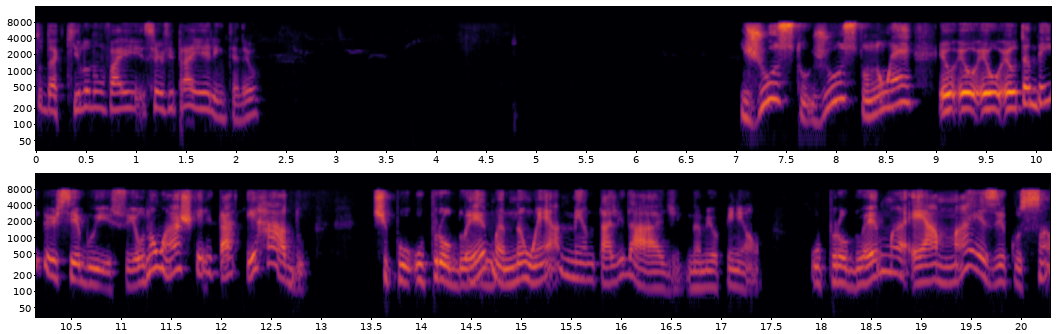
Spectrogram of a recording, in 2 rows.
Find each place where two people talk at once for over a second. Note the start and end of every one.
none

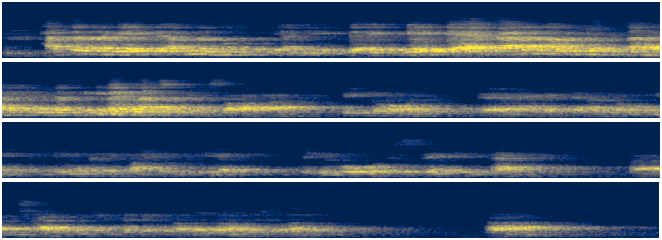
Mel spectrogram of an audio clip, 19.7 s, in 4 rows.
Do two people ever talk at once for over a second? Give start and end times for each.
4.2-6.3

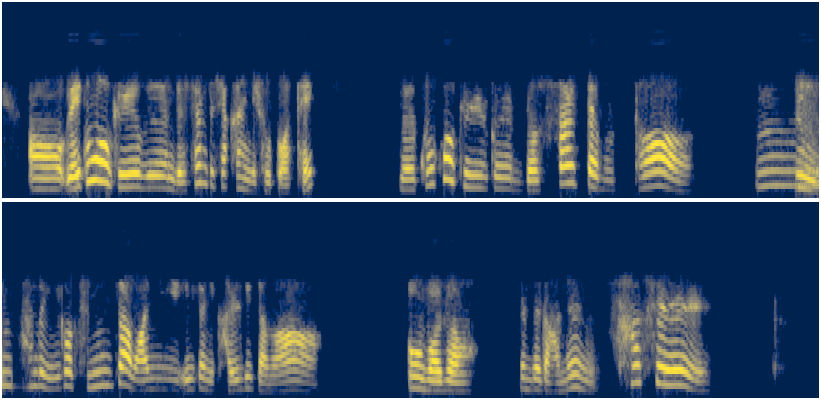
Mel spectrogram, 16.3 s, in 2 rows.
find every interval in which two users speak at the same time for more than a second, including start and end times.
none

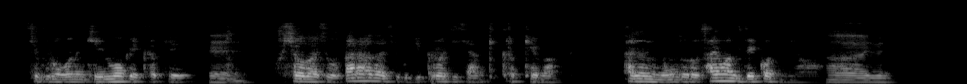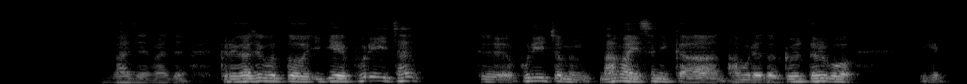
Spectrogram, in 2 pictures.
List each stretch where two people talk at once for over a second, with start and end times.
none

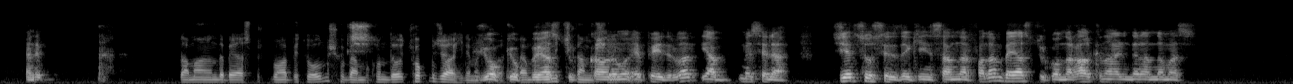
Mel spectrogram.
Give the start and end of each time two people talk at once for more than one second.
4.7-6.4

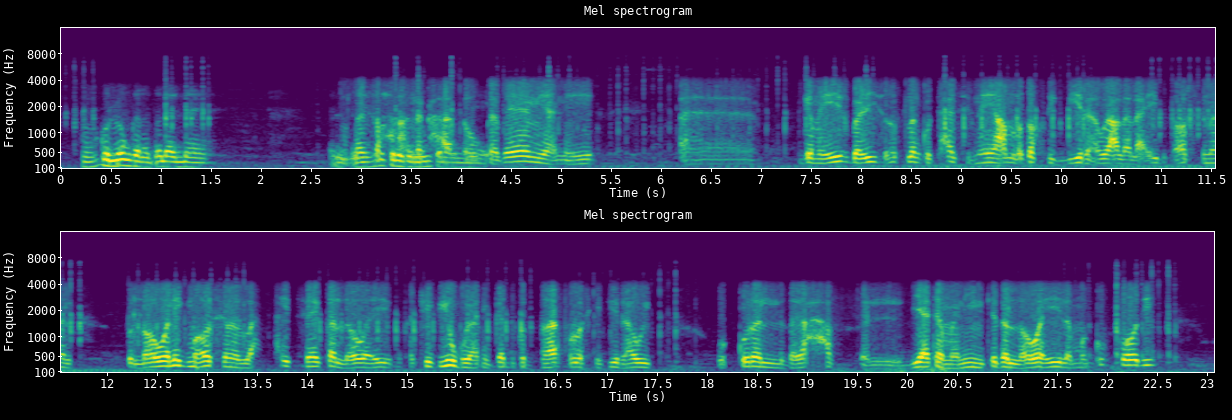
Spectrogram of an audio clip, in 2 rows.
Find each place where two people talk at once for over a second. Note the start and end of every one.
2.8-4.3

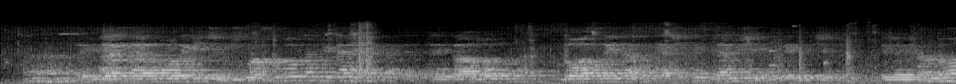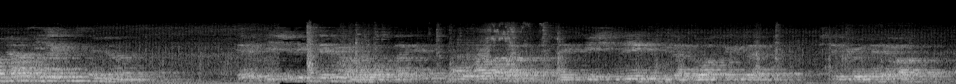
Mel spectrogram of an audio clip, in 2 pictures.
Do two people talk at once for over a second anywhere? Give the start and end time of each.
none

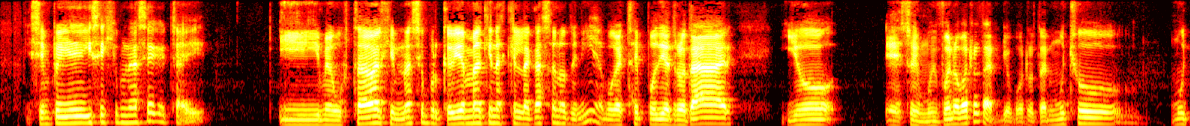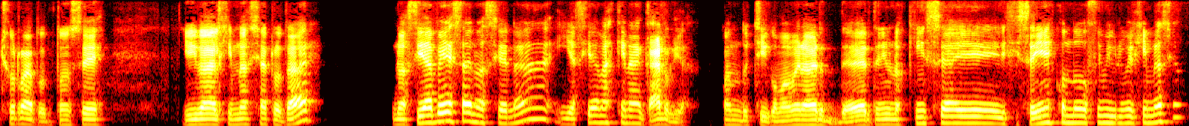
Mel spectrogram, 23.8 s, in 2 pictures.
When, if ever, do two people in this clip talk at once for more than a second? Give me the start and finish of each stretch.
none

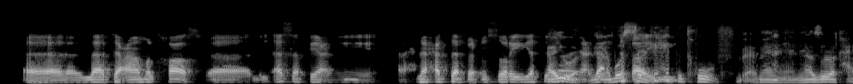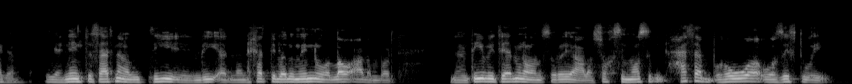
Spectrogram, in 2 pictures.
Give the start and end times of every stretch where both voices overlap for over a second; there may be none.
5.5-6.8

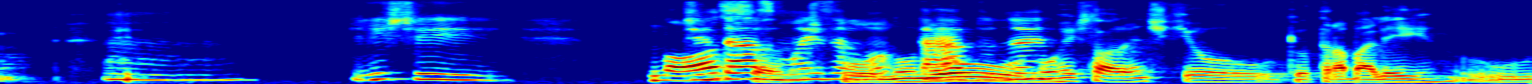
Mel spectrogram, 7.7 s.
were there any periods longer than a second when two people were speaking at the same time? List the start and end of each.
3.4-5.3

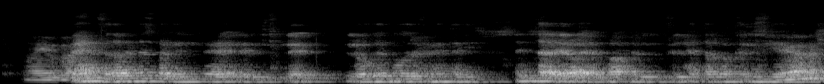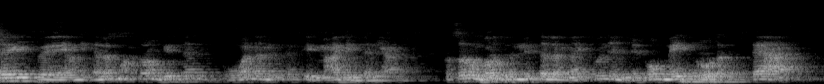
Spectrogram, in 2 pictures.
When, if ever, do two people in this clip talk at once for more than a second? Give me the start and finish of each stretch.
none

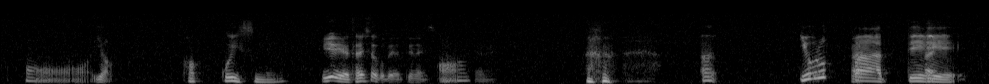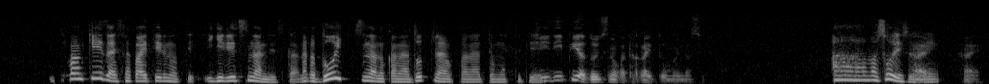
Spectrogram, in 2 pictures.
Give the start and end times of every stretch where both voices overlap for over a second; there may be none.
none

